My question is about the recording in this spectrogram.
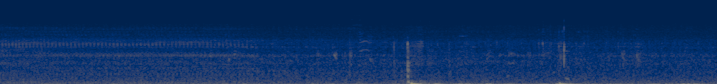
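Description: Motorbike engine running at low speed under wind noise on a bike-mounted camera, with two sharp knocks about two seconds apart a little past halfway.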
